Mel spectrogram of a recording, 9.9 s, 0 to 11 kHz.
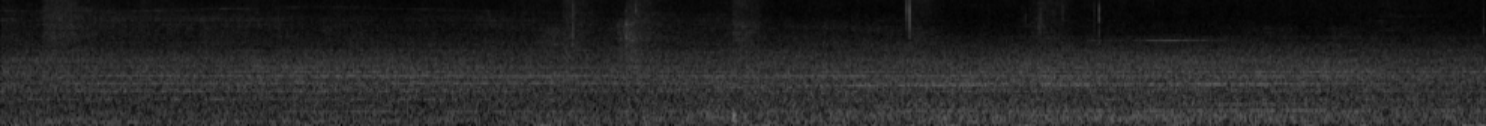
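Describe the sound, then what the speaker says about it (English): An Emirates Airbus A380 landing at LAX, heard as a steady, broad jet roar that holds at an even level throughout, with a few faint clicks and ticks over the top. "It's Emirates, the A380 Super,"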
